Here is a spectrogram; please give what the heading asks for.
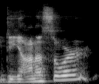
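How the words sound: The word is said in a put-on country-girl style. "it's literally Dinosaur"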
